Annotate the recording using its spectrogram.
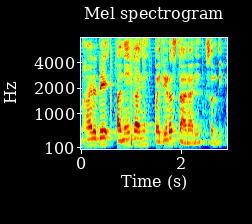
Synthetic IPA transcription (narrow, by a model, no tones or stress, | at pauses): bʱaːɾɐd̪eɐneːɡaːnipɐɾjɐɽɐst̪ʰaːnaːnisɐnd̪i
